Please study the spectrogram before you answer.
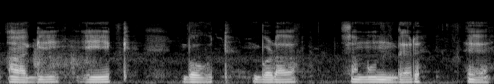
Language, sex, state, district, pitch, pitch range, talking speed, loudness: Hindi, male, Rajasthan, Jaipur, 110 Hz, 105-115 Hz, 75 wpm, -18 LUFS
